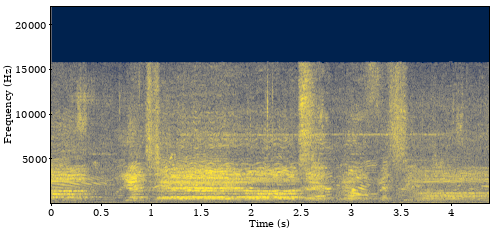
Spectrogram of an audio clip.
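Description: Mixed choir singing a cappella, holding sustained chords that swell louder about a second in.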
